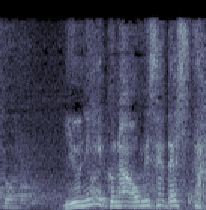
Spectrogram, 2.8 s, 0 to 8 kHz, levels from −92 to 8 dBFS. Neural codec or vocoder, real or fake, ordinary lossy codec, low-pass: codec, 16 kHz, 1.1 kbps, Voila-Tokenizer; fake; MP3, 48 kbps; 7.2 kHz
